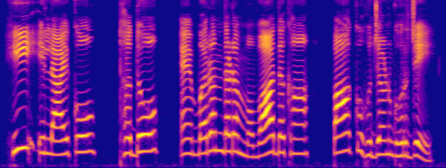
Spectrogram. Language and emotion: Sindhi, neutral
